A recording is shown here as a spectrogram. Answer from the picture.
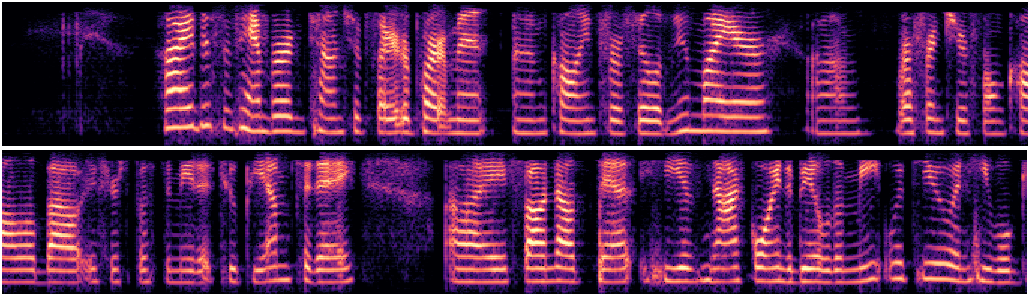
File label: Voicemail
